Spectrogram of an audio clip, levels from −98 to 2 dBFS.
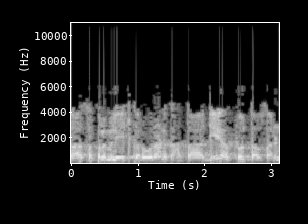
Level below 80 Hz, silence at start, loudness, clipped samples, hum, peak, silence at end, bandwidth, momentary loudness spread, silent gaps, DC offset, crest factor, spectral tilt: -44 dBFS; 0 s; -12 LUFS; under 0.1%; none; 0 dBFS; 0 s; 6.2 kHz; 4 LU; none; under 0.1%; 12 dB; -6 dB/octave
